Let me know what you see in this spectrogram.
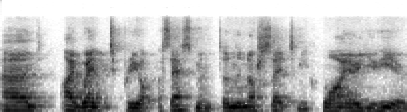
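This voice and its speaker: A man talks in a fairly high voice. There is a somewhat breathy sound to it. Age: 60s. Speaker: anaesthetist. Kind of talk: lecture. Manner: halting.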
